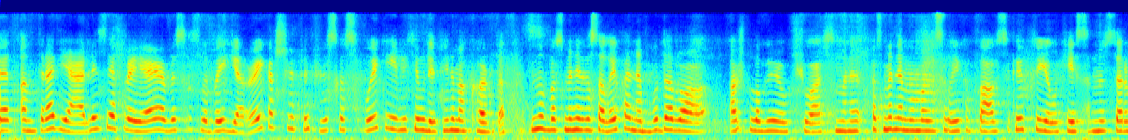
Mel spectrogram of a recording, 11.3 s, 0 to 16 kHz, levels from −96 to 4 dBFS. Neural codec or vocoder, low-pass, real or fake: codec, 24 kHz, 1.2 kbps, DualCodec; 10.8 kHz; fake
